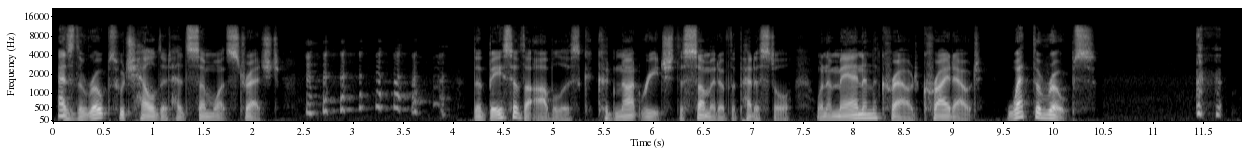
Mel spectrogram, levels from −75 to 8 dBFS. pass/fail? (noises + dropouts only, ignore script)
fail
